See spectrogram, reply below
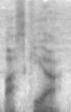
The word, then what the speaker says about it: Basquiat: Is it Jean Michael Basquiat? Oh, Basquiat.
